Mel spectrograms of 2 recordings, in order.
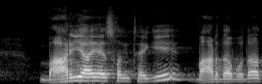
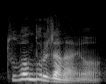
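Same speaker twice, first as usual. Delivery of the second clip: ordinary delivery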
